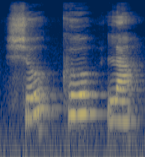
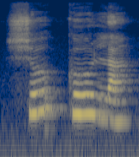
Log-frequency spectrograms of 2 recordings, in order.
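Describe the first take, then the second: The two takes are said the same way.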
